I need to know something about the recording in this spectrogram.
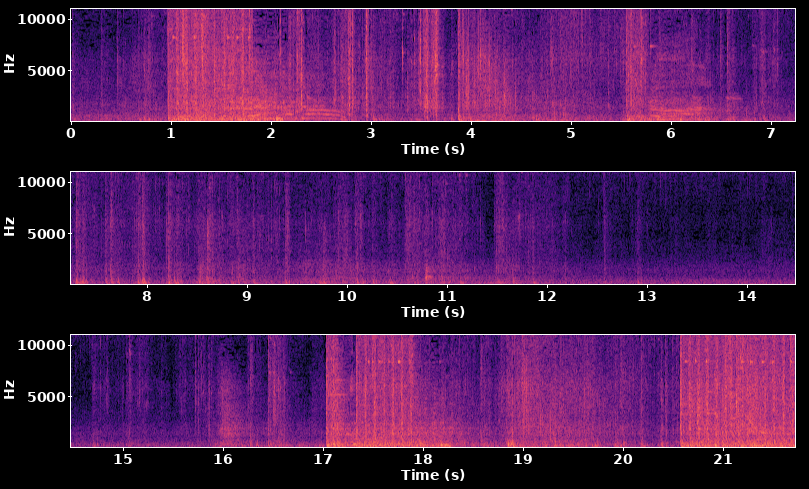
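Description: Rapid bursts of gunfire ring out close by.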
